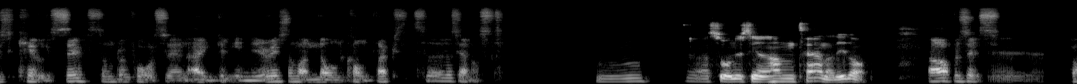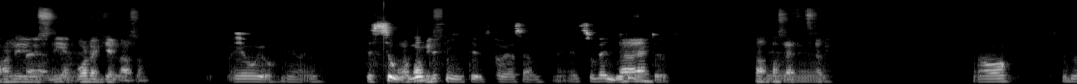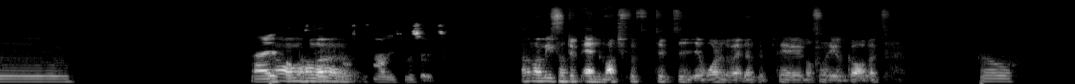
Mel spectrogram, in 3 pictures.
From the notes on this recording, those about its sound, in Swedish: Ljudkvalitén blev tyvärr inte den bästa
